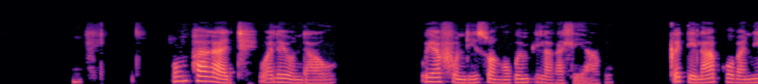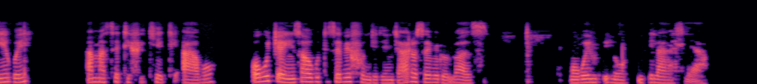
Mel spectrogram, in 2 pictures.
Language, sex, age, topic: North Ndebele, female, 25-35, health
